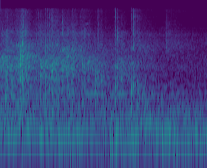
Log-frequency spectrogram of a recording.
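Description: Audience applause dying away, the last scattered claps about a second and a half in, then a low crowd murmur.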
